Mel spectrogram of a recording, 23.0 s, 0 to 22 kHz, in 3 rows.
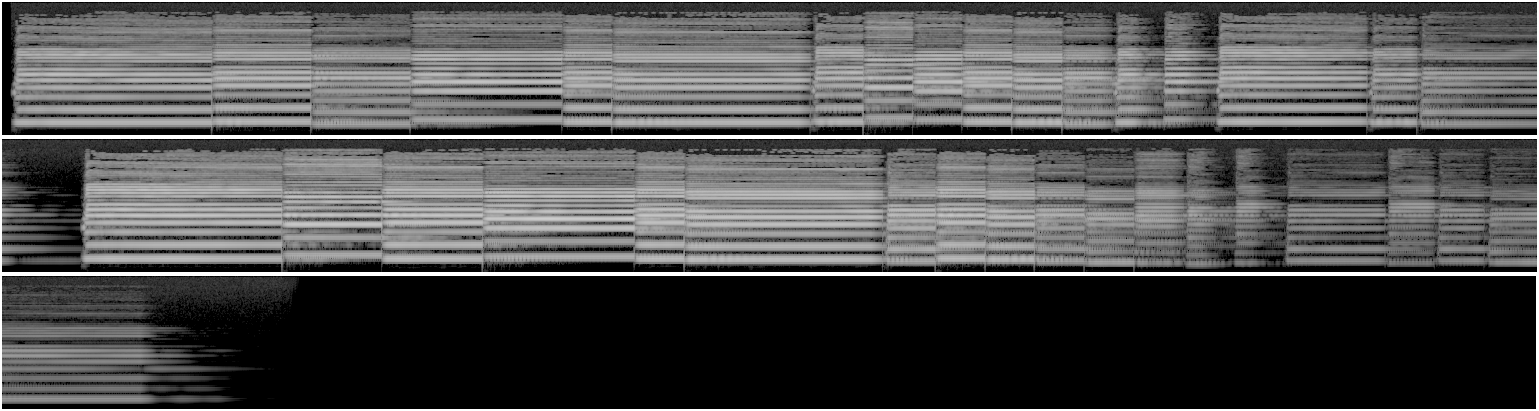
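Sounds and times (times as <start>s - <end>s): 
alto saxophone playing an etude: 0.1s - 16.4s.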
